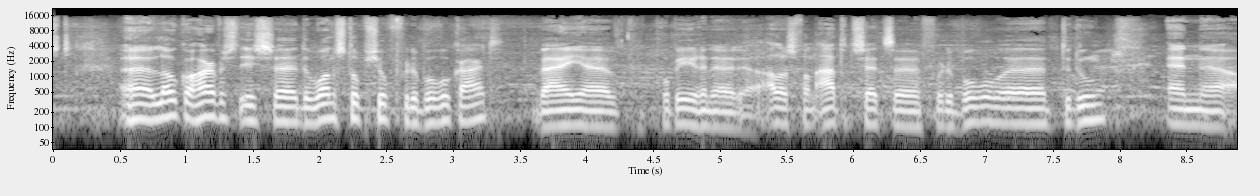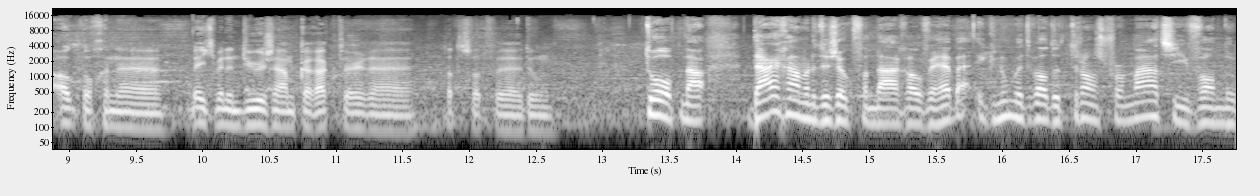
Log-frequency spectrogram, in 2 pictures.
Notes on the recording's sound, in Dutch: live vanaf de Horecava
